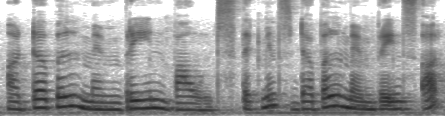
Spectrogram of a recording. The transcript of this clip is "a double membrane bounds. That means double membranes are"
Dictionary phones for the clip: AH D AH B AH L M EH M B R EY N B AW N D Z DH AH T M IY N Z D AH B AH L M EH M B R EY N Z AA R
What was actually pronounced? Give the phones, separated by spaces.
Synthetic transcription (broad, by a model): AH D AH B AH L M EH M B R EY N B AW N D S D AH T M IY N S D AH B AH L M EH M B R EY N S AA R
